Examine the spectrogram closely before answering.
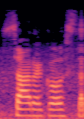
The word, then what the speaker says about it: Zaragoza: Zaragoza. Or as the locals say, Zaragoza. Zaragoza.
